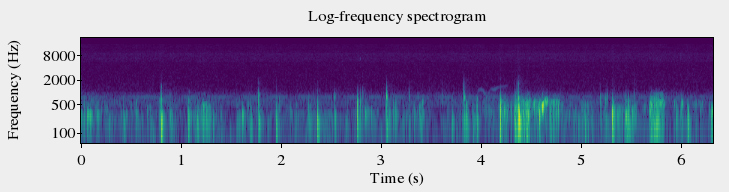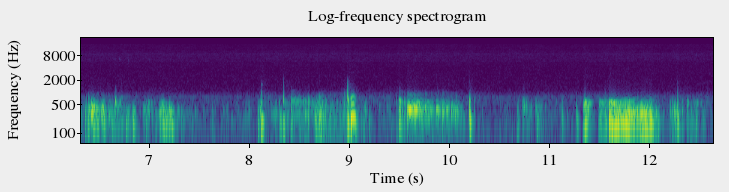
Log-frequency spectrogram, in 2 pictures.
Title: stomach growled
